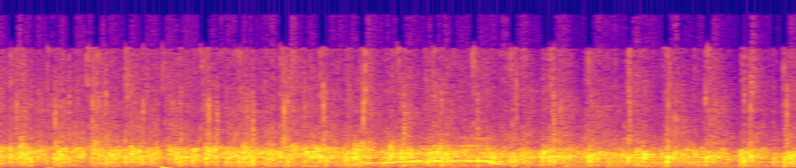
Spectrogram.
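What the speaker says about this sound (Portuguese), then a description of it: "palmas." Audience at a Brazilian organizational-culture round-table gathering applauds steadily, a loud, continuous wash of many hands clapping for the full five seconds, close and even throughout.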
